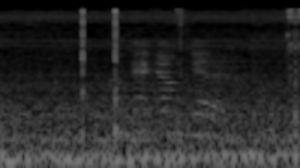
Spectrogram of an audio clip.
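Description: Shop background: a steady low rumble with faint voices, and a couple of light clicks about half a second in.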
